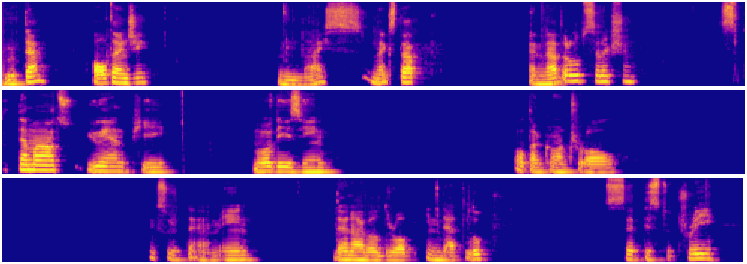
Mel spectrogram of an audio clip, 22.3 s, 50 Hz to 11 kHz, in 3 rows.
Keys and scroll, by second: 0.8 alt+g, 3.1 q, 5.2 3, 5.7 u, 6.1 l, 7.7 u, 8.1 p, 8.9 2, 9.3 e, 11.7 t, 14.8 e, 17.9 k, 18.3 l, 21.4 3, 21.7 e, 21.9 2.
